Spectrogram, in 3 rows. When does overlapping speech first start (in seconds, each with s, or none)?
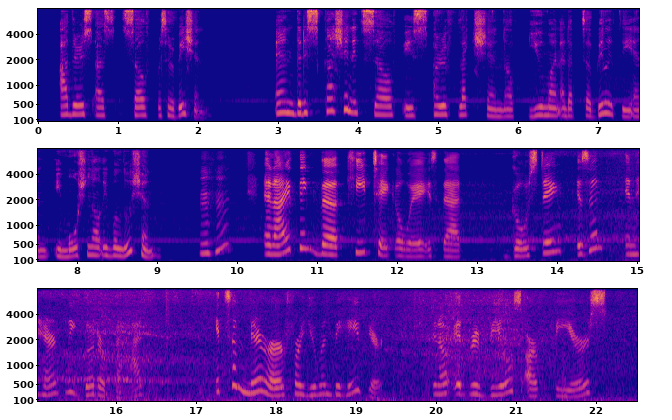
none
